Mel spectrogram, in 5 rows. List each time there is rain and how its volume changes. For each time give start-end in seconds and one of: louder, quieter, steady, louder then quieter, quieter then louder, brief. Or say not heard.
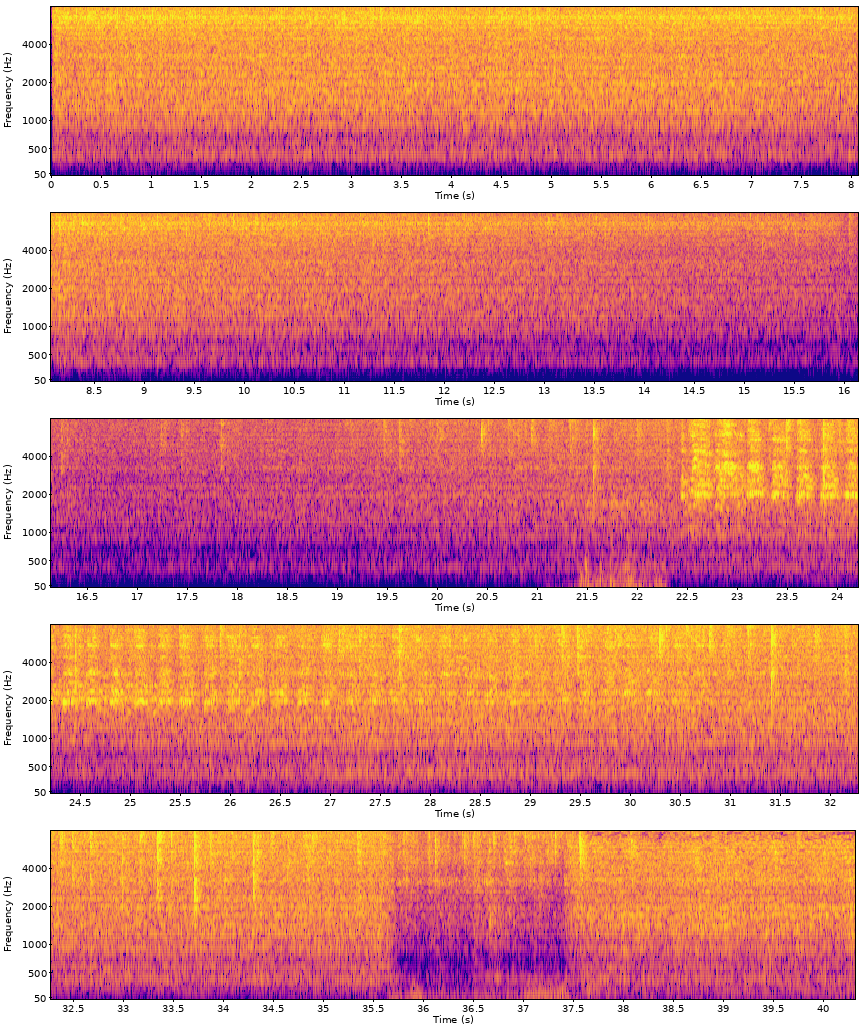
0.0-40.2 quieter then louder.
